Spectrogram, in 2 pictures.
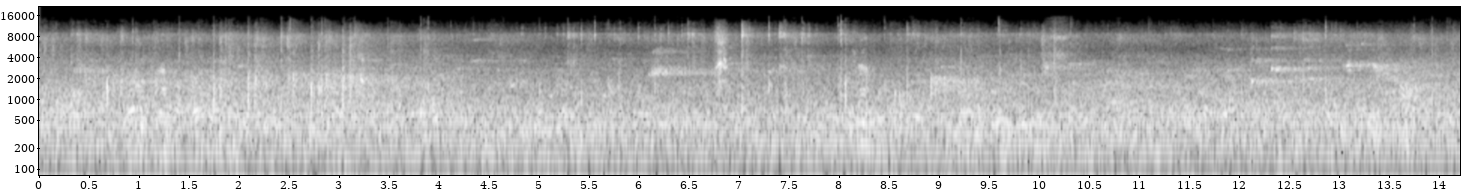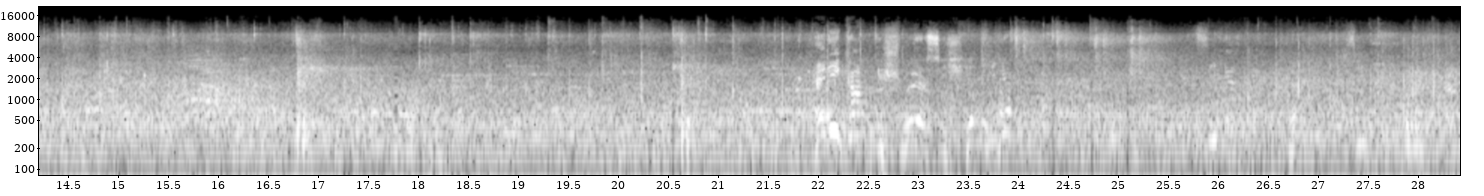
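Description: Table tennis balls click sharply against paddles and tables, on and off.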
